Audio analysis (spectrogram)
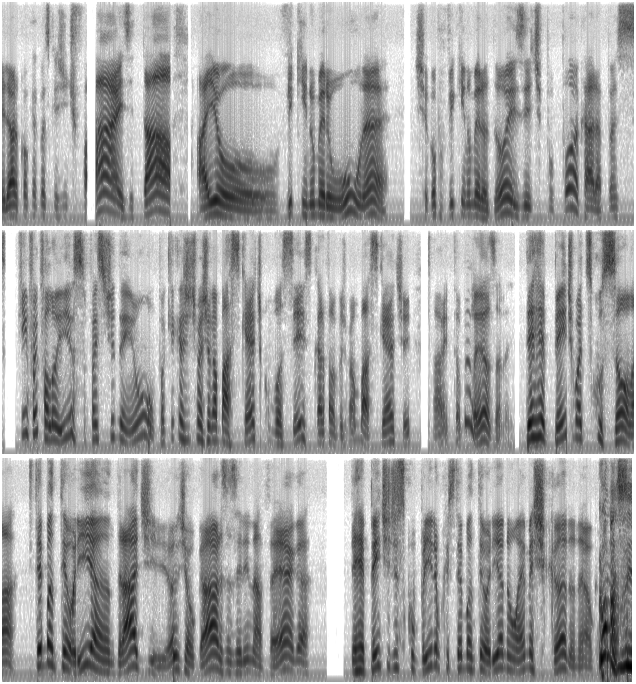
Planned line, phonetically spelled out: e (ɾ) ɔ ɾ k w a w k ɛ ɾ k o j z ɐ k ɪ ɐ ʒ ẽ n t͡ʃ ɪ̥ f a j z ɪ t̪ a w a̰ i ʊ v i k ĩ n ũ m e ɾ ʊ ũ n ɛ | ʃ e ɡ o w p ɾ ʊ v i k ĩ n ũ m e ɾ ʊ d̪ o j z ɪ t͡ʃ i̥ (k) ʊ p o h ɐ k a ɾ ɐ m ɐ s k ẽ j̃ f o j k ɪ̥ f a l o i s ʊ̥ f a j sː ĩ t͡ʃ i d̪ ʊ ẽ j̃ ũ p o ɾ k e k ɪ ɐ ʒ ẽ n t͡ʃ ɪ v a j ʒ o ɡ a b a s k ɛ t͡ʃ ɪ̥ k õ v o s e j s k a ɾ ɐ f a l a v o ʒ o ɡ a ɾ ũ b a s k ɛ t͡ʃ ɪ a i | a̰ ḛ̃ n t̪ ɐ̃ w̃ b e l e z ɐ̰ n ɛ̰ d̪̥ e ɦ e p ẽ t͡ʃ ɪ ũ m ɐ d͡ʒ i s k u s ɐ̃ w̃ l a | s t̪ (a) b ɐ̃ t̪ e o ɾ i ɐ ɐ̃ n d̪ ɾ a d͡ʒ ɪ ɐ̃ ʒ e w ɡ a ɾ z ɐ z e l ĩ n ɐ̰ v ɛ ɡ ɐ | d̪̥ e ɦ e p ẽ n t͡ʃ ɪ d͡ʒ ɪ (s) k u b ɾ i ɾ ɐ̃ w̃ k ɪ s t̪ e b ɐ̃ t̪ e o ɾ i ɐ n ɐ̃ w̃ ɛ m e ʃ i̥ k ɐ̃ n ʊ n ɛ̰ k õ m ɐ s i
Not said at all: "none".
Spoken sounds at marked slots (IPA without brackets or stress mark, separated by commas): ʎ, p, e, s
